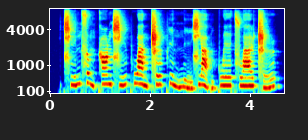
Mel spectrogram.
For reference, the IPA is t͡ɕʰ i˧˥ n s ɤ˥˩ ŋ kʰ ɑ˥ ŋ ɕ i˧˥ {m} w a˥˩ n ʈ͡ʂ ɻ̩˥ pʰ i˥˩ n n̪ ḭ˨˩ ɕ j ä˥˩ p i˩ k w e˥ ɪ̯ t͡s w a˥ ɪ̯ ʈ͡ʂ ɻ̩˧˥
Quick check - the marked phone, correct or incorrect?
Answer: incorrect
